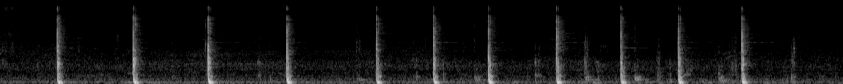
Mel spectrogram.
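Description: A basketball being dribbled on a concrete sidewalk: about eleven sharp bounces, a little more than one a second and slightly uneven, stopping near the end.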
